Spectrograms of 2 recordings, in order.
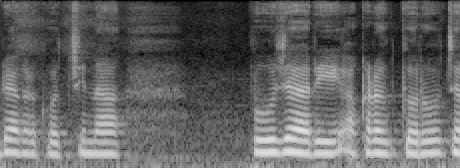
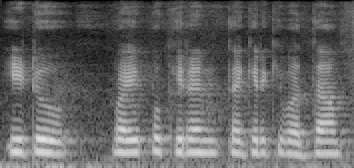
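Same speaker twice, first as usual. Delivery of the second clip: usual speaking voice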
